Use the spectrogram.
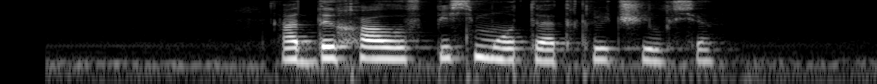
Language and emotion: Russian, neutral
